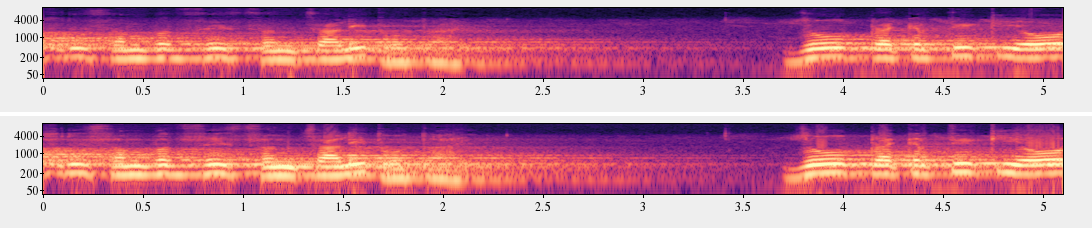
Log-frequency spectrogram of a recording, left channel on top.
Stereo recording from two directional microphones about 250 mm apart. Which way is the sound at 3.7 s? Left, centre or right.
Right.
